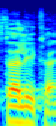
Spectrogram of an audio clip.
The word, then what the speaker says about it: толика: посла это одна маленькая толика как правильно говорить кстати на грамоте роу правильно говорите толика не только ваших предсказаний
